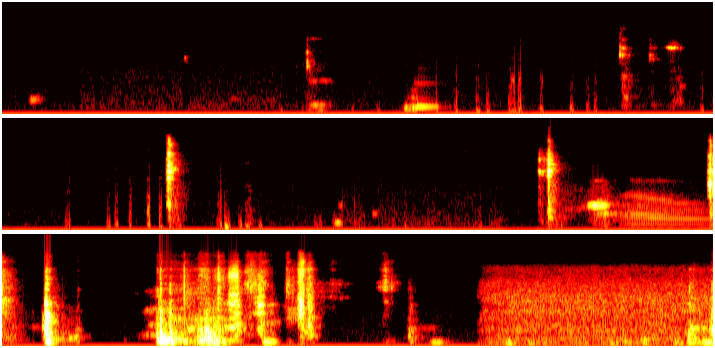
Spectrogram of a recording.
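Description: Video-call audio cutting in and out while a microphone problem is being fixed: mostly dead silence broken by scattered sharp clicks and brief snatches of voice, then a steady hiss comes in near the end.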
